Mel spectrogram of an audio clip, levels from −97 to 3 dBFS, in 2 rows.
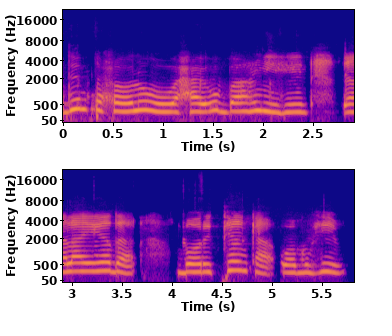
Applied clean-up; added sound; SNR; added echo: neural mask model Resemble Enhance denoiser.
